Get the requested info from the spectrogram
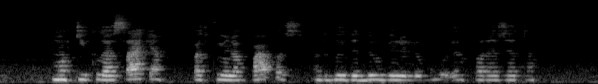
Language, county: Lithuanian, Vilnius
